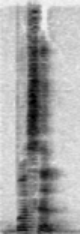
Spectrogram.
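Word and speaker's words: bustle: एस टी एल ई एस टी एल E last में आ गया तो इसको हम पढ़ेंगे बसल बसल का मतलब हलचल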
